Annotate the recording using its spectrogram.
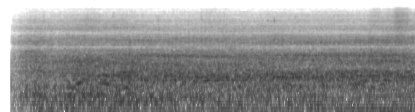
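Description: Steady background noise with faint voices under it.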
